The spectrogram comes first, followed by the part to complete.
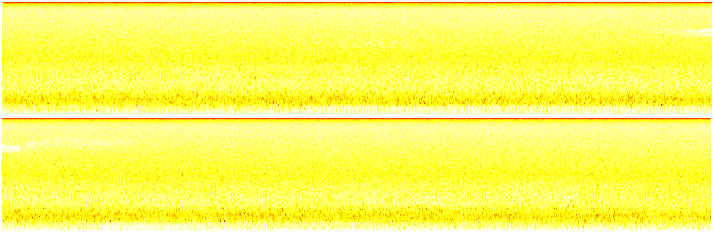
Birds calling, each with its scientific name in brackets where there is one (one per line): Blue-winged Warbler (Vermivora cyanoptera)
